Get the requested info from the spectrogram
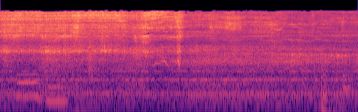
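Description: Dental suction tube hissing steadily during implant surgery, with a couple of sharp clicks a little past halfway.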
